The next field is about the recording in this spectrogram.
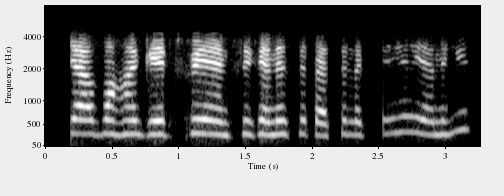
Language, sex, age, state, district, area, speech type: Hindi, female, 30-45, Uttar Pradesh, Sonbhadra, rural, conversation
